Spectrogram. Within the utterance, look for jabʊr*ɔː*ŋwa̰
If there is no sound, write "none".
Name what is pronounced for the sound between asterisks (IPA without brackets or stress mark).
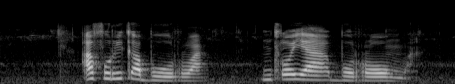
ɔː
